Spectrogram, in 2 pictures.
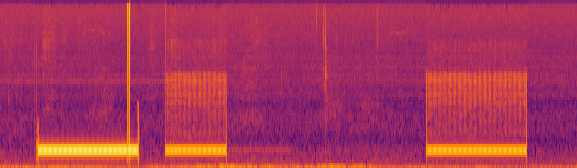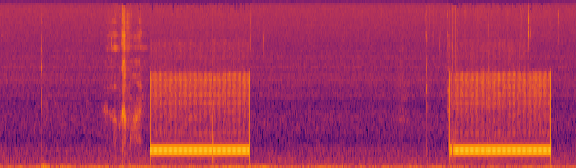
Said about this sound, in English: Are you kidding me? This is not. We gotta get somebody to pick up the fucking phone.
